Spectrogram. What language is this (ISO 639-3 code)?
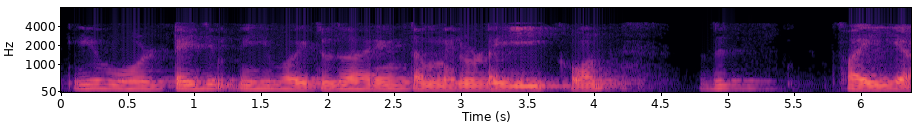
mal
